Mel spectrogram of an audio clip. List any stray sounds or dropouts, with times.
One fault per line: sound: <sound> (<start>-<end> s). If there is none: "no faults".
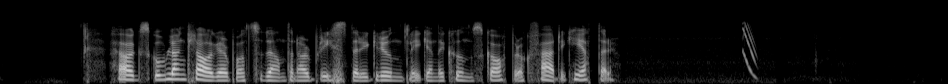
sound: chirp (7.4-7.6 s)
